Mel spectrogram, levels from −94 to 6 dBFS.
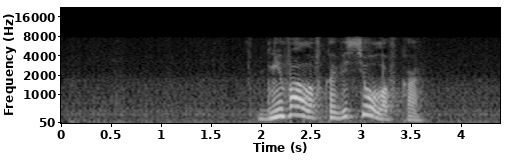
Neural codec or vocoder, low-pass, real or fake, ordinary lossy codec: none; none; real; none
